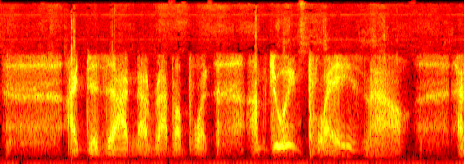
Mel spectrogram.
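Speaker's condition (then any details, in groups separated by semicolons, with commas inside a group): Throat cancer, vocal cord removed, partial laryngectomy, right vocal cord removed; voice lost after surgery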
